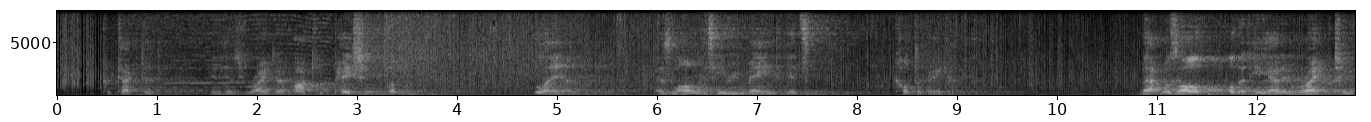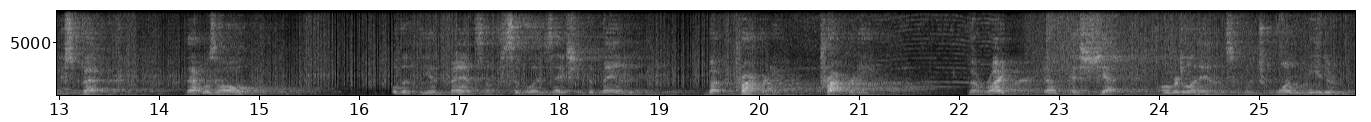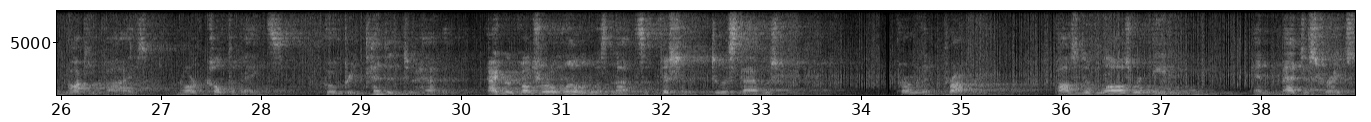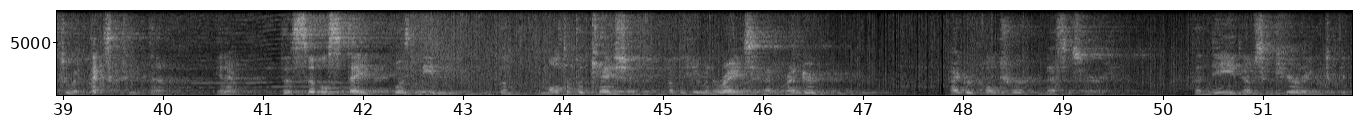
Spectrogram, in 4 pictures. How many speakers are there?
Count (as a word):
one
